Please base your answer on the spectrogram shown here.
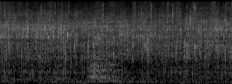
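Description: A sea bass fillet sears skin-side down in a hot pan, giving a steady, dense sizzle that holds at an even level throughout, close up and with no voices.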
